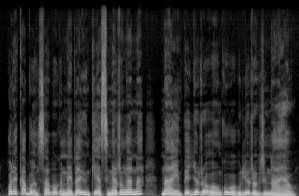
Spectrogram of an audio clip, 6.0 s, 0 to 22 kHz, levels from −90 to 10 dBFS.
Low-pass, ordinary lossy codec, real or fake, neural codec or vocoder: none; none; fake; vocoder, 44.1 kHz, 128 mel bands every 256 samples, BigVGAN v2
